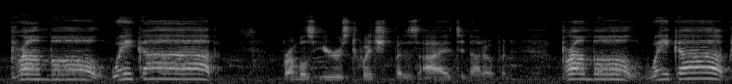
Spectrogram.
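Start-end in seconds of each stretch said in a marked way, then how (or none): 0.1-2.2 high, drawn-out shout; biggest voice. A narrator's reading. Mona calls to wake the sleeping bear, big high shout. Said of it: "in her biggest voice". 5.6-7.3 high, loud drawn-out call; big wake-up shout. A narrator's reading. Mona tries to wake snoring Brumble, loud high shout. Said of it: "she tried again".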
